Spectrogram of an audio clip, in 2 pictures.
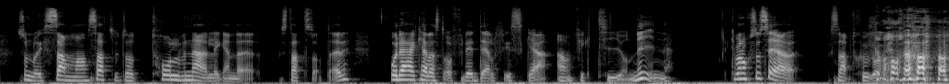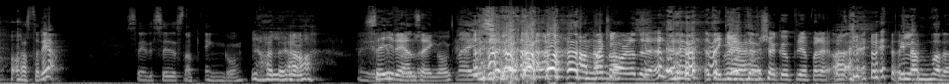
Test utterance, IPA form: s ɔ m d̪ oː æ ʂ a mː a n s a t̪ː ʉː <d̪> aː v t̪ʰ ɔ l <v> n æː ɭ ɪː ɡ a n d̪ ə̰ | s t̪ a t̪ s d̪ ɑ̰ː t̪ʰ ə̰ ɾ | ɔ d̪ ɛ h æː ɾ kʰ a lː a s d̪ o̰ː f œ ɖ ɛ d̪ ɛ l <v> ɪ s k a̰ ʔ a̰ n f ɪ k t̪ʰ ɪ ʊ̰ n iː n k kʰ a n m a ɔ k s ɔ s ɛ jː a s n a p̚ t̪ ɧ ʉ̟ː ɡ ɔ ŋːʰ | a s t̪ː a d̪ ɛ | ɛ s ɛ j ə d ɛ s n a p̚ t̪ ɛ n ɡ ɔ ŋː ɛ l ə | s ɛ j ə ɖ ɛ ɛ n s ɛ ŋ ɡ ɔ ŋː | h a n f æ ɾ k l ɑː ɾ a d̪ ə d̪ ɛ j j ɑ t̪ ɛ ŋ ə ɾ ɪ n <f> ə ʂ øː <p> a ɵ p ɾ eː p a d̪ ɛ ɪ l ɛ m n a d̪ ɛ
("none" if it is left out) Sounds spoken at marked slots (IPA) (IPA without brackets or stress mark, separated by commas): t̪, v, f, f, k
